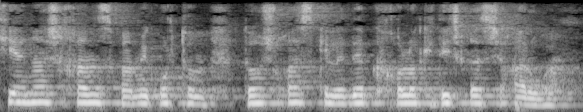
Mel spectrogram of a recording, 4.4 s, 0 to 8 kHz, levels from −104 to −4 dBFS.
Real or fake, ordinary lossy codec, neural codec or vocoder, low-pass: real; AAC, 48 kbps; none; 7.2 kHz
